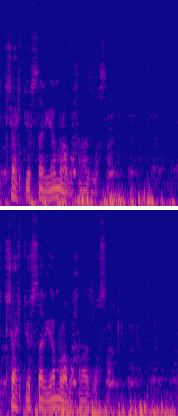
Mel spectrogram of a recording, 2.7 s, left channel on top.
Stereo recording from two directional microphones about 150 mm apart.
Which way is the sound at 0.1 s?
90° right.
